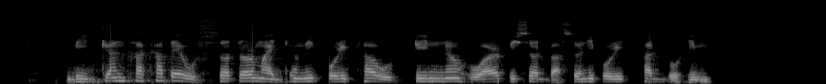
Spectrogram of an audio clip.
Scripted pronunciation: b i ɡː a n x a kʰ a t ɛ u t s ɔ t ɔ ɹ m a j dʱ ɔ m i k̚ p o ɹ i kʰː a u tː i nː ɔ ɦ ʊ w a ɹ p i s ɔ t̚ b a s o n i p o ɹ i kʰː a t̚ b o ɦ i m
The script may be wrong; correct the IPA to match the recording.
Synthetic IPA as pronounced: b i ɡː a n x a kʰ a t ɛ u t s ɔ t ɔ ɹ m a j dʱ ɔ m i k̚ p o ɹ i kʰː a u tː i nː ɔ ɦ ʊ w a ɹ p i s ɔ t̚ b a s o n i p o ɹ i kʰː a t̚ b o ɦ i m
